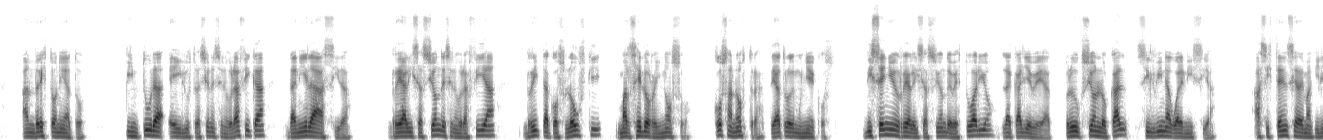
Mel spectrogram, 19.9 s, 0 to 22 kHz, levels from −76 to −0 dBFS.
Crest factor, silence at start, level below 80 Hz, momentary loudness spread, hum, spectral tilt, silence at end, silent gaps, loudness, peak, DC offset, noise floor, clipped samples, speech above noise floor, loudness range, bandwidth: 20 dB; 0.35 s; -52 dBFS; 12 LU; none; -7 dB/octave; 0 s; 12.62-12.90 s; -22 LUFS; -2 dBFS; under 0.1%; -78 dBFS; under 0.1%; 56 dB; 2 LU; 14.5 kHz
